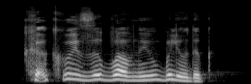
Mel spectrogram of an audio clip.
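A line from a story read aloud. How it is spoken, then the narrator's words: Giggling man. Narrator (Russian): хихикнул один из парижан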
